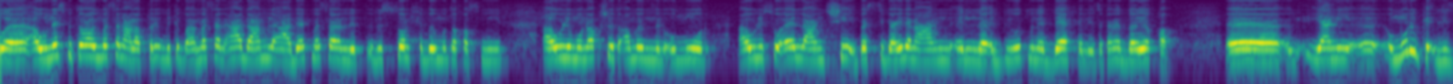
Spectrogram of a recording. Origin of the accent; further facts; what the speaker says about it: Egypt; إن إحنا عندنا في مصر بنسميها المصاطب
